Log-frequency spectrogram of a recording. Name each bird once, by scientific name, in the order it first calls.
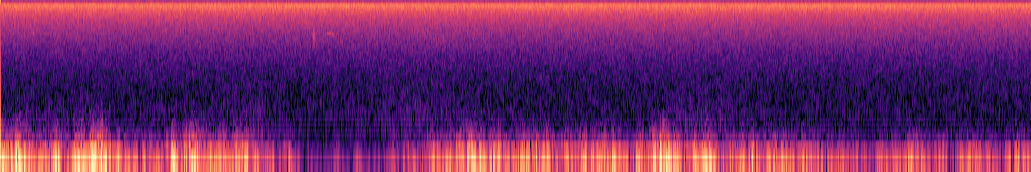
Salpinctes obsoletus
